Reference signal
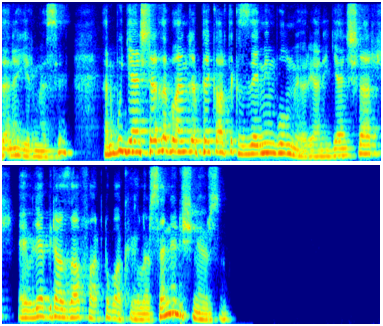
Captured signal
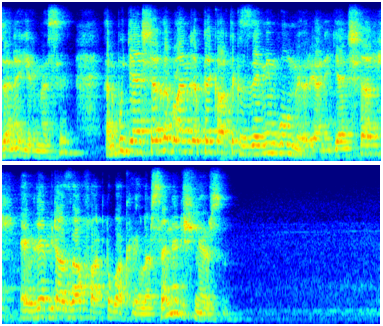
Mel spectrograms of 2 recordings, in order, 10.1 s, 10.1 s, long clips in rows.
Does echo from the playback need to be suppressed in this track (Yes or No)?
Yes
